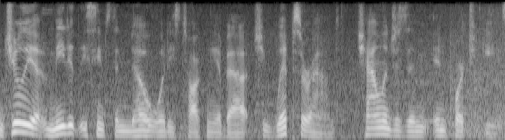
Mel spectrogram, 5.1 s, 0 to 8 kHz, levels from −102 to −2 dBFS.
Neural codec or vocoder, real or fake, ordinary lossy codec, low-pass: none; real; MP3, 64 kbps; 7.2 kHz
